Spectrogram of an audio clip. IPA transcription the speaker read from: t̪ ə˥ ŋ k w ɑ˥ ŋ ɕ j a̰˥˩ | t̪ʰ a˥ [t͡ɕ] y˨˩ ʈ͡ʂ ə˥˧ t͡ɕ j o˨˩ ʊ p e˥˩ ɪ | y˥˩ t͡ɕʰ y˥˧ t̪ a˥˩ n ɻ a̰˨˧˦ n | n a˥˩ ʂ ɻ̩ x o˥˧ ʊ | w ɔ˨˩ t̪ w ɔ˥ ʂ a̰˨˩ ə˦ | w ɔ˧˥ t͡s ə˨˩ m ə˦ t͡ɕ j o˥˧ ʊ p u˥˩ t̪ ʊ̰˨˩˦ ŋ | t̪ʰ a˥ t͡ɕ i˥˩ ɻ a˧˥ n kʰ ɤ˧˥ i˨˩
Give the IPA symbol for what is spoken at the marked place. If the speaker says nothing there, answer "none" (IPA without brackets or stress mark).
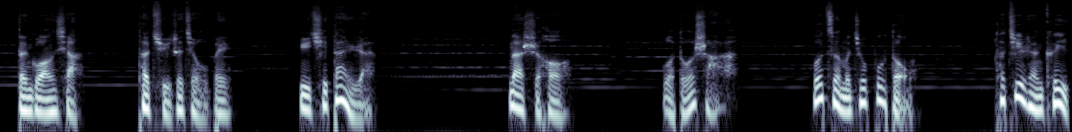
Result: t͡ɕʰ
